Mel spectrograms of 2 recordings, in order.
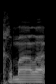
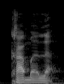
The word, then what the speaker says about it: Kamala: So no matter what, the electoral votes are going to go to Kamala. You still said it wrong. But You still said it wrong. Kamala.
